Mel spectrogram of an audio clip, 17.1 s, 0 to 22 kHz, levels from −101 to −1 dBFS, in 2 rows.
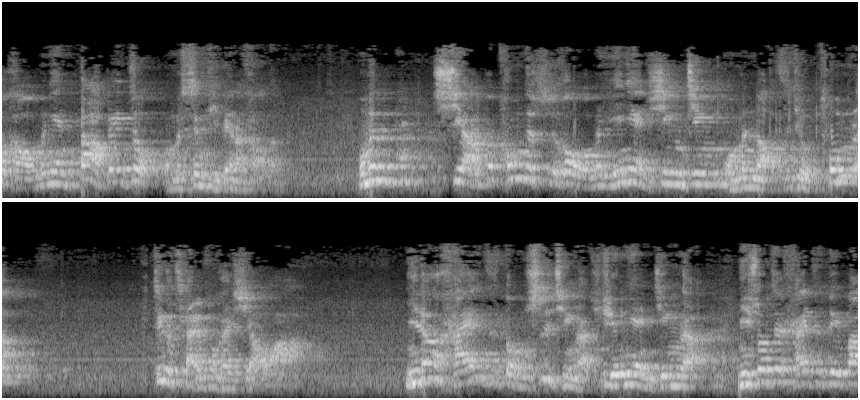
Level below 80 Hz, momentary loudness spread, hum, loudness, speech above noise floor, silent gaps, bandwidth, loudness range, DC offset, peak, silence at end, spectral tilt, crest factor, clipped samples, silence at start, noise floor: -66 dBFS; 11 LU; none; -22 LUFS; 22 dB; none; 10 kHz; 3 LU; under 0.1%; -6 dBFS; 0 s; -3.5 dB/octave; 16 dB; under 0.1%; 0 s; -44 dBFS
